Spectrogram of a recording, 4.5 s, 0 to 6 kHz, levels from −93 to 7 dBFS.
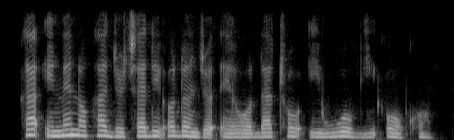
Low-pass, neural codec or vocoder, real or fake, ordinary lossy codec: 5.4 kHz; codec, 16 kHz, 4.8 kbps, FACodec; fake; none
